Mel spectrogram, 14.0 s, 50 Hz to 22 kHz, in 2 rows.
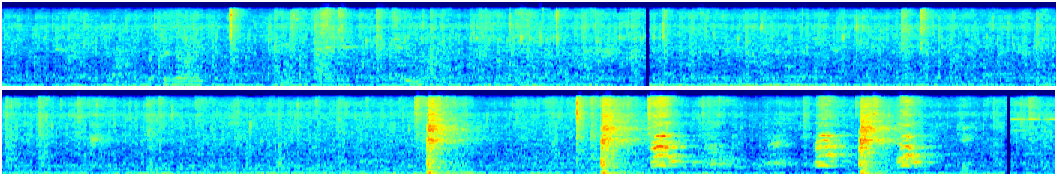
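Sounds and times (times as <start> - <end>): dog barking: 11.3 - 13.4.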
